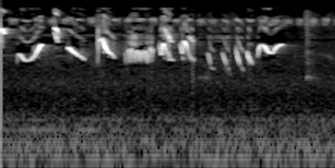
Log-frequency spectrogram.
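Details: Yellow-fronted canary singing a quick jumble of high wavering whistles and short slurred notes, around three notes per second, with a faint low background murmur.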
